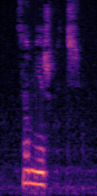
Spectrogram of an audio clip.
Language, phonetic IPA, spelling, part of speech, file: Polish, [zãˈmʲjɛʒat͡ɕ], zamierzać, verb, LL-Q809 (pol)-zamierzać.wav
